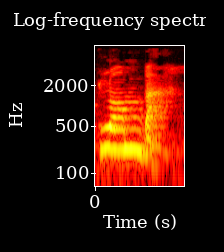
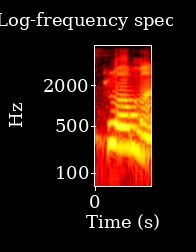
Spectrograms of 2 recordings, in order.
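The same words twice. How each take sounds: First: The b sound is pronounced. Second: The b sound is not pronounced. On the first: The speaker calls it wrong. "and not plumber" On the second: The speaker calls it right. "This is plumber"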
